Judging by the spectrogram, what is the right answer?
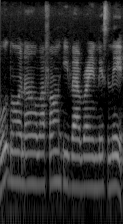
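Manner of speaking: ordinary delivery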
